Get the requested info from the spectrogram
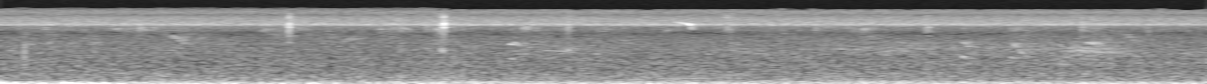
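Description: Outdoor garden ambience: wind rumbling on the microphone, strongest in the first second, with a few faint short bird chirps and occasional light clicks over a thin steady high tone.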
